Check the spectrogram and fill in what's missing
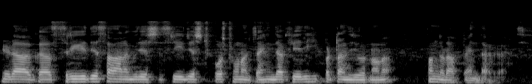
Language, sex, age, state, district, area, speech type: Punjabi, male, 45-60, Punjab, Barnala, rural, spontaneous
